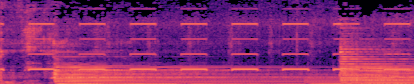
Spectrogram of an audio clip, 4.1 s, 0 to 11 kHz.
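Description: Music playing through a car stereo with a Bazooka 6.5-inch subwoofer. The heavy bass comes in about half a second in, after a brief break as a track starts. A short high beep repeats about three times a second throughout.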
